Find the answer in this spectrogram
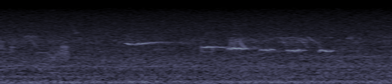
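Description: A starling gives thin, high whistles: one drawn-out note, then a quick run of four or five short, slurred whistles, over steady low rumble and hiss.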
